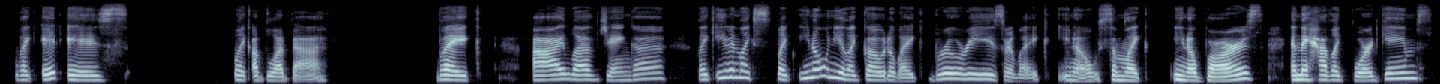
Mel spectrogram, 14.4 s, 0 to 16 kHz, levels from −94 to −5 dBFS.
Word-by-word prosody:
like, 200 -2 -5
it 240 +5 +3
is 190 -3 0 1.3
like, 195 -3 -2
a 185 - +3
bloodbath. 170 -2 -3 1.1
Like, 195 -3 +4 0.5
I 200 +3 +4
love 210 -2 0
Jenga. 210 +6 -6 0.3
Like, 215 0 -2
even, 300 +3 +1
like, 295 -2 -2
s - - -8
like, 220 -3 +1
you 260 +3 0
know, 320 +3 +2
when 315 -4 -1
you, 255 -5 +3
like, 195 -3 -4
go 190 -2 0
to, 185 - -3
like, 150 -2 -4
breweries, 225 -2 0
or, 170 -2 -3
like, 145 -1 -9
you 190 - -7
know, 170 -2 -2
some, 200 -2 -2
like, 175 -3 0 0.2
you 215 -3 +4
know, 170 -1 +4
bars, 180 - +4 0.3
and 200 +1 +5
they 205 - +9
have, 200 +1 +5
like, 195 -2 -1
board 170 -1 0
games? 250 +1 -1
205 Hz, 160 wpm, -26 LUFS, 185-230 Hz, 1.3 s, they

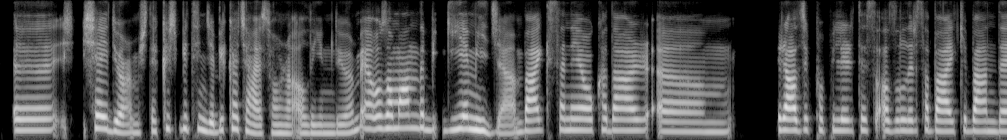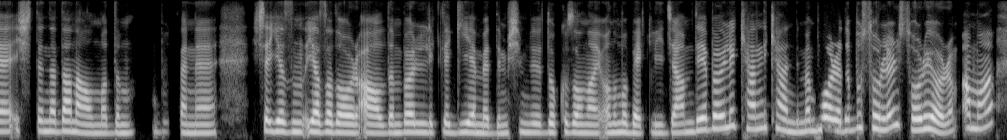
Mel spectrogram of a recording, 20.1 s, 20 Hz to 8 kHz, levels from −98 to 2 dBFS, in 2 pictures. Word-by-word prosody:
eee, 235 +1 0
ş - - -10
şey 265 -3 +3
diyorum, 185 -3 +1
işte, 215 +4 -5
kış 260 +2 -4
bitince 235 -6 -1
birkaç 245 0 -2
ay 175 -5 +1
sonra 175 -1 -3
alayım 175 0 -3
diyorum. 180 +6 -3
E, 265 - +1
o 265 - +3
zaman 280 0 +4
da 280 -4 0
bi 250 - -8
giyemeyeceğim, 235 -5 +2
belki 225 +1 +2
seneye 240 -1 0
o 235 - +2
kadar, 235 -1 0 0.5
emm, 200 0 -7 0.5
birazcık 240 0 +4
popülaritesi 230 -1 -4
azalırsa, 225 +1 -3
belki, 215 +1 +1
ben 215 -1 +1
de, 210 0 +1
işte, 220 -1 -5
"Neden 215 0 +2
almadım 180 -1 -2 0.2
bu 200 0 -18
sene, 180 0 -3 0.4
işte, 230 - -2
yazın 205 -1 +1
yaza 205 -2 +3
doğru 185 -2 +3
aldım, 180 +1 +1
böylelikle 195 0 -1
giyemedim, 180 -2 -2
şimdi 190 -1 -4
9-10 190 -1 -1
ay 180 -1 -1
onu 185 - -2
mu 195 -1 -1
bekleyeceğim?" 180 +3 -2
diye, 245 +2 +3
böyle, 275 +4 +3
kendi 270 -1 -2
kendime 220 -6 -1
bu 250 +3 +3
arada 235 +1 +1
bu 290 - -2
soruları 280 +3 +1
soruyorum 240 - +3
ama 285 +4 +1
215 Hz, 170 wpm, -21 LUFS, 185-240 Hz, 0.5 s, zaman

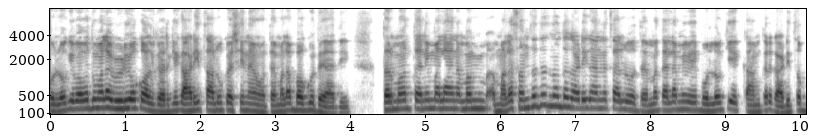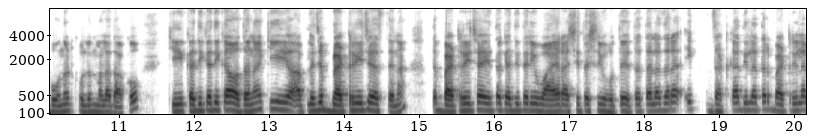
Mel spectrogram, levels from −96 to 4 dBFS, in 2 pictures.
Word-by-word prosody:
बोललो 145 +1 +2
की, 180 +1 -1
"बाबा, 180 +1 +3
तू - - +2
मला 200 +1 +3
व्हिडिओ 190 +1 +4
कॉल 165 -5 +4
कर, 135 -2 +1
की 150 +3 -5
गाडी 150 0 +3
चालू 155 0 0
कशी 160 0 -1
नाही 150 -2 -4
होत 130 -2 -3
आहे. 130 - -2
मला 135 +3 0
बघू 155 0 +3
दे 135 -4 +1
आधी." 110 0 -4 0.5
तर 165 0 +6
मग 185 +1 -2
त्याने 185 0 -1
मला 190 0 -1
ना, 185 - -4
मग 185 -2 -3
मला 140 +6 -1
समजतच 230 +8 -4
नव्हतं 240 -2 -2
गाडी 195 -1 -1
का 200 -1 -4
नाही 195 0 -8
चालू 180 -2 -2
होतंय. 145 -4 -4
मग 145 +3 -7
त्याला 160 +1 -2
मी 170 -2 -5
बोललो 145 +2 0
की, 175 - -2
"एक 160 - -11
काम 130 -2 -4
कर, 155 - -3
गाडीचं 130 +5 -1
बोनेट 130 +2 -2
खोलून 135 0 -4
मला 130 0 0
दाखव. 110 - -1 0.4
की 140 0 -1
कधी-कधी 155 +3 +3
काय 165 0 +6
होतं 135 0 +4
ना, 155 +3 -1
की 175 -2 -1
आपलं 130 +3 +1
जे 165 - +5
बॅटरी 140 +3 +5
जे 160 - +5
असते 140 -4 +1
ना, 130 - -5 0.4
त्या 155 - -2
बॅटरीच्या 145 +4 +4
इथं 150 +2 -1
कधीतरी 150 +1 0
वायर 135 +1 +3
अशी-तशी 140 +2 -3
होते. 140 +3 -1
तर 140 - -1
त्याला 145 +1 +1
जरा 155 +2 -1 0.2
एक 170 +1 -8 0.2
झटका 145 +3 -2
दिला, 160 0 -2
तर 170 - 0
बॅटरीला 150 +4 -2
155 Hz, 215 wpm, -22 LUFS, 140-175 Hz, 0.5 s, तर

